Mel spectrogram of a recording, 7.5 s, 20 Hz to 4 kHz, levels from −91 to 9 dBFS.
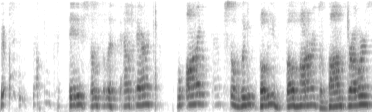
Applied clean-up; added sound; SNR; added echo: neural mask model DeepFilterNet 3.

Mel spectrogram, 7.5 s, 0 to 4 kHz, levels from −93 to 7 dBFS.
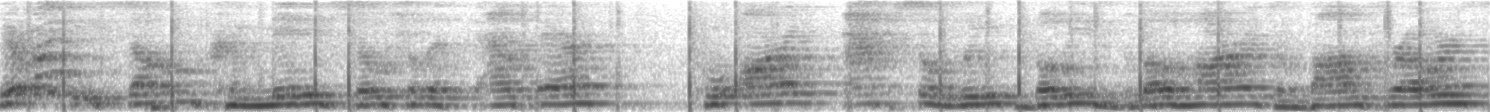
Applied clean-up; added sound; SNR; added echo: none; Fireworks; 15 dB; reverberation time 0.6 s.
